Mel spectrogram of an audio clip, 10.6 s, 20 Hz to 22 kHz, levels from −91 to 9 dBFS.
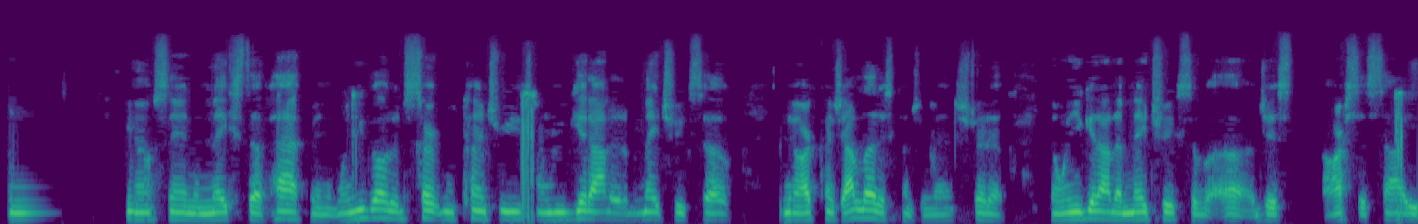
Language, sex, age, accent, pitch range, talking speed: English, male, 30-49, American, 105-125 Hz, 260 wpm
